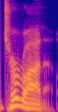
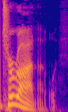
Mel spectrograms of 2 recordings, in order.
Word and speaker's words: Toronto: awful movies live in toronto god awful movies live in toronto apparently you're not supposed to pronounce the second t and locals get canadianly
